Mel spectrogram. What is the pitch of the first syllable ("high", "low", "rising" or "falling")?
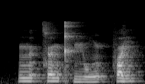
high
